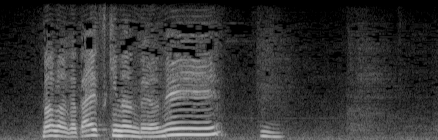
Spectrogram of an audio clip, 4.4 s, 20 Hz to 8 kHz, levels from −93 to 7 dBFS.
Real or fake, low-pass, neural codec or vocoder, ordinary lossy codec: real; none; none; none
